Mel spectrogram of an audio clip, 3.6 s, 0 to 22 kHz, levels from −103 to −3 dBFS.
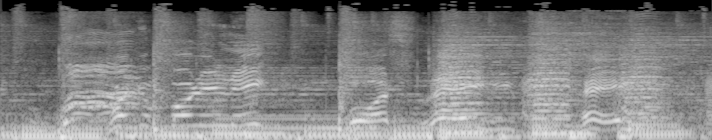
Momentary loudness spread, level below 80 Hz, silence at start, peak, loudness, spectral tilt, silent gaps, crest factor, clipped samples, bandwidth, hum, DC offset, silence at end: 4 LU; -26 dBFS; 0 s; -2 dBFS; -19 LUFS; -5 dB/octave; none; 18 dB; under 0.1%; over 20 kHz; none; under 0.1%; 0 s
